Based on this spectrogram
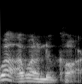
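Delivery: ordinary delivery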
